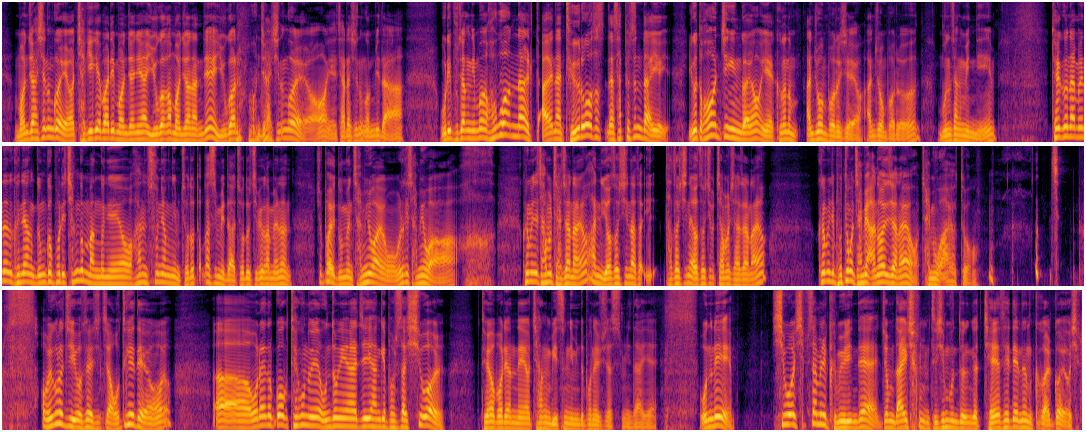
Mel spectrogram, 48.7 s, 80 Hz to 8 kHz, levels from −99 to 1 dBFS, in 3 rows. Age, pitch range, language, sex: 40-59, 120-165 Hz, Korean, male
